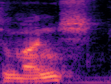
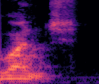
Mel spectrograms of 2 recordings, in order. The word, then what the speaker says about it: Vansh: discussed with my name's Vansh. Okay. One, the numeric number, and that's how you say my name, Vansh.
